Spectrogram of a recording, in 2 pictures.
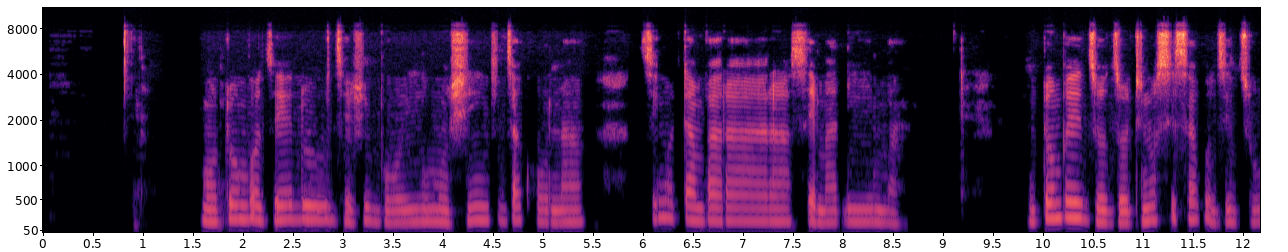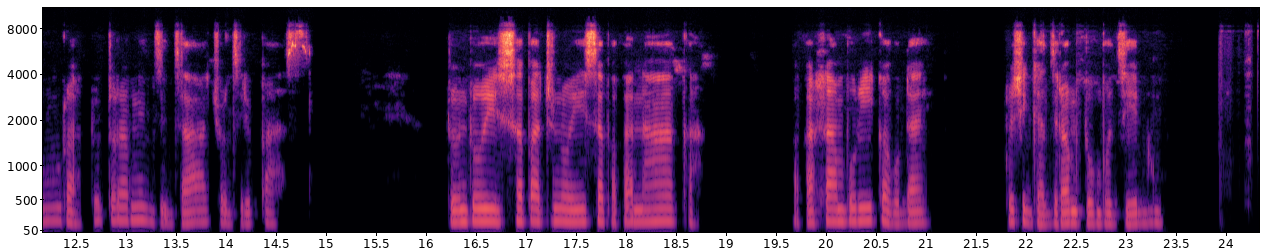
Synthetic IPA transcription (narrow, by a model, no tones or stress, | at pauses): muto̞mbo̞d͡ze̞ɗud͡ze̞ʐibʱo̞imuʒind͡ʒid͡zakʰo̞na | d͡zino̞tambaɾarase̞̰maɗiːma | muto̞mbo̞id͡zo̞d͡zo̞tino̞sisakud͡zid͡zurato̞turamid͡zid͡zat͡ʃo̞d͡ziripaːsi̥ | to̞ndo̞isapatino̞isapakanaka | pakaɬambuɾikakuɗai | to̞t͡ʃiɡʱad͡ziɾamuto̞mbo̞d͡ze̞ːɗu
